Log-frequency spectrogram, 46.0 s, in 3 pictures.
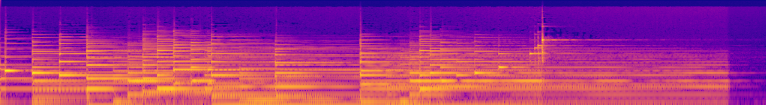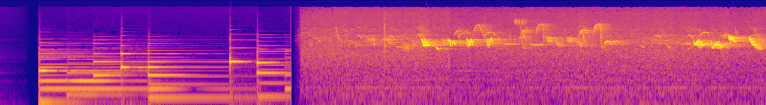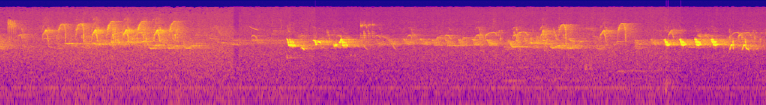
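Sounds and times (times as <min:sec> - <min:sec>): background hiss: 0:21.3 - 0:45.9
small birds chirping and singing: 0:21.3 - 0:45.9.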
